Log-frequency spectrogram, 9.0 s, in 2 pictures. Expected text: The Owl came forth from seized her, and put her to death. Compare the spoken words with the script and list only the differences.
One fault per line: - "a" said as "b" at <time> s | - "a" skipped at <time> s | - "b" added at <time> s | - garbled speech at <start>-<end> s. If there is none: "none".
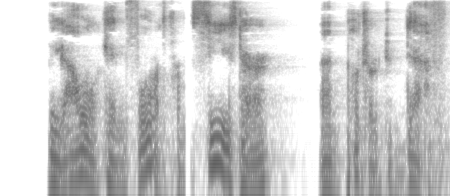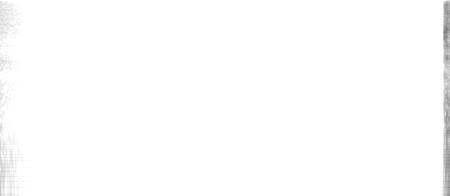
none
